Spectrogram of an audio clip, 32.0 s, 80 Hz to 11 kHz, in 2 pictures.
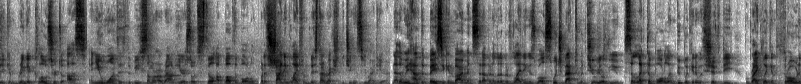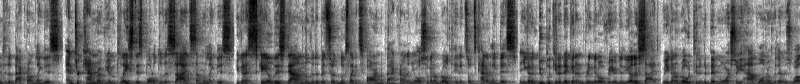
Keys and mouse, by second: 2.8 click, 3.5 click, 5.3 g, 5.6 z, 7.5 KP_2, 11.6 click, 12.4-12.8 middle drag, 13.4 shift+d, 14.8 click, 15.1 click, 15.5 g, 15.7 y, 16.0 x, 17.2 KP_0, 17.8 g, 18.6 click, 19.2 r, 19.9 click, 20.6 super+z, 21.0 s, 22.2 r, 22.4 y, 23.9-26.4 typing, 24.4 drag, 25.3 click, 27.6 r, 27.8 z, 28.7 click, 29.2 r, 29.6 s, 30.8 click, 31.0 g, 31.5 s, 31.9 g.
